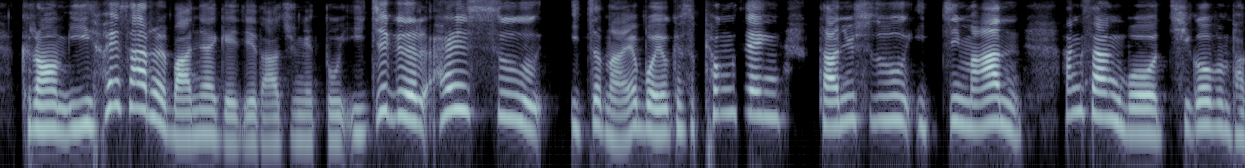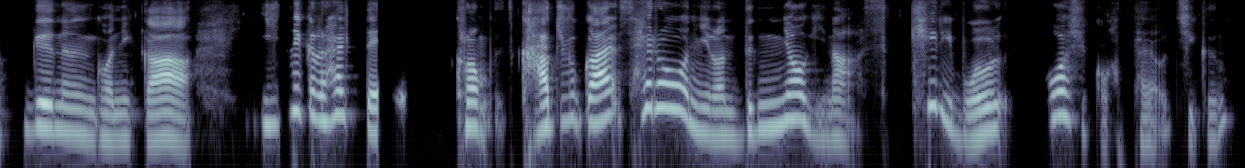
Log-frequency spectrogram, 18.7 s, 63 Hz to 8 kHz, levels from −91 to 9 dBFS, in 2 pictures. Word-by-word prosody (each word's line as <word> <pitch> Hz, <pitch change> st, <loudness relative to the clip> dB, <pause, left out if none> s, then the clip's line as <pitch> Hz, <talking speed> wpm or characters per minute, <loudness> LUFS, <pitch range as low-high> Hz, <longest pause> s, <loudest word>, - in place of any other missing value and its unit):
그럼 195 Hz, -3 st, +4 dB
이 210 Hz, +3 st, -2 dB
회사를 355 Hz, -, +3 dB
만약에 155 Hz, -2 st, -1 dB
이제 140 Hz, +1 st, -6 dB
나중에 140 Hz, +1 st, -9 dB
또 145 Hz, 0 st, -7 dB
이직을 255 Hz, -, +1 dB
할 325 Hz, +5 st, +2 dB
수 270 Hz, -, -3 dB, 0.2 s
있잖아요. 200 Hz, -4 st, -3 dB
뭐 190 Hz, -3 st, +2 dB
여기서 190 Hz, +3 st, -4 dB
평생 295 Hz, -2 st, -2 dB, 0.3 s
다닐 220 Hz, +3 st, +4 dB
수 245 Hz, -1 st, -6 dB
있지만 215 Hz, -1 st, +3 dB, 0.3 s
항상 290 Hz, -4 st, +3 dB
뭐 175 Hz, -2 st, +3 dB
직업은 205 Hz, +3 st, -3 dB
바뀌는 180 Hz, 0 st, -2 dB
거니까. 150 Hz, 0 st, +2 dB, 0.5 s
이직을 260 Hz, +4 st, -2 dB
할 290 Hz, +3 st, 0 dB
때 -, -, +3 dB, 0.6 s
그럼 210 Hz, -2 st, +2 dB, 0.3 s
가져갈 235 Hz, +5 st, +5 dB
새로운 350 Hz, -, 0 dB
이런 160 Hz, -2 st, -6 dB
능력이나 200 Hz, -, -2 dB, 0.4 s
스킬이 370 Hz, -, -4 dB
무얼 160 Hz, +5 st, -2 dB, 0.3 s
무엇일 275 Hz, 0 st, -2 dB
것 -, -, -18 dB
같아요 -, -, -17 dB
지금? -, -, -16 dB
210 Hz, 260 characters per minute, -21 LUFS, 175-265 Hz, 0.6 s, 가져갈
